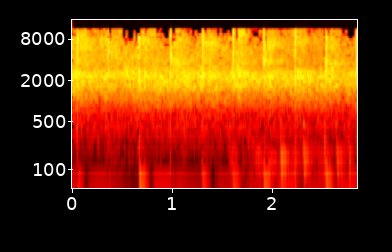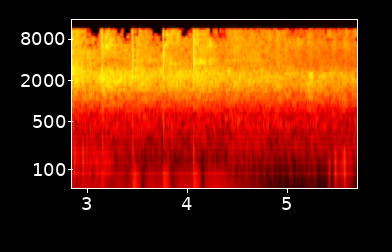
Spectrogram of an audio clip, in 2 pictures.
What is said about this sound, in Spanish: Le damos un aplauso. Gracias.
